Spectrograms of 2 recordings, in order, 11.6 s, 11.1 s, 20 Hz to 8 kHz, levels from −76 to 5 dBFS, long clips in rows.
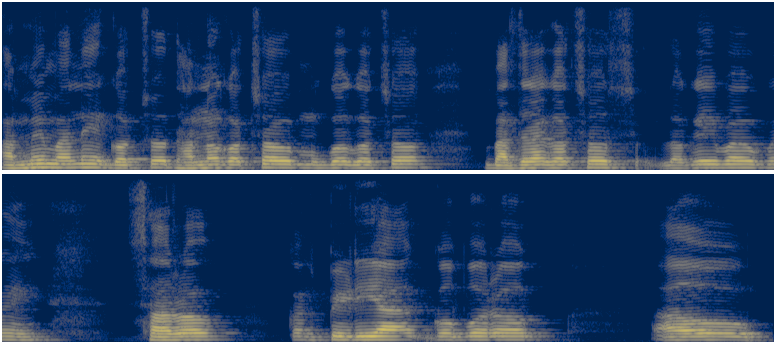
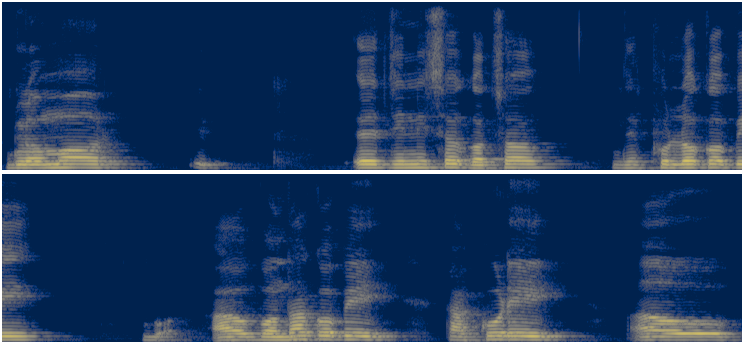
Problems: none marked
